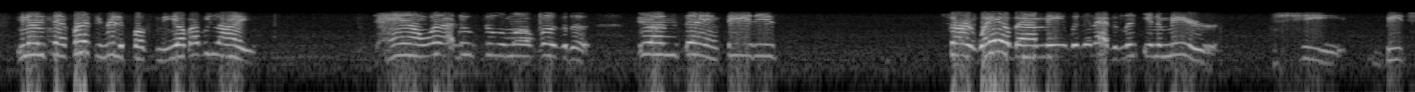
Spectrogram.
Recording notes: Excuse the yo and down sound I was driving to work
